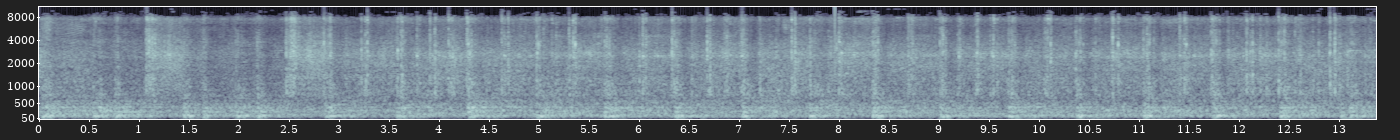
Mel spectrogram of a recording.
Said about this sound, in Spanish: Bueno, pues nos hablabas antes de los petardos y los tambores como estos que vamos a escuchar ahora.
